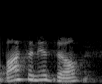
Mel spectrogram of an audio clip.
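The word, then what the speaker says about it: basanizo: This is spelled B-A-S-A-N-I-Z, long O. Basanidzo, something in addition to the birth pangs now.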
